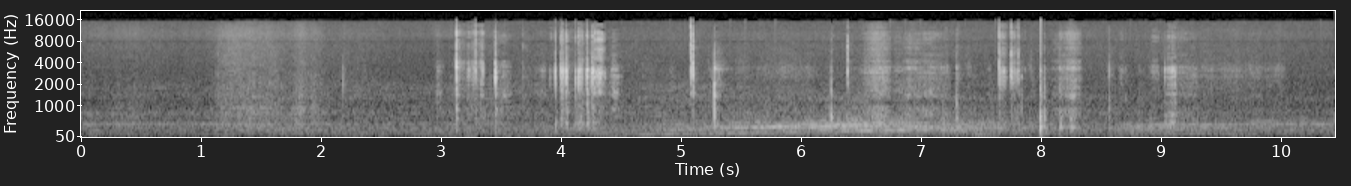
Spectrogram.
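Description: Scattered small clicks, taps and scratches of fingers and fingernails handling a small spray bottle held close to the microphone, with several sharp clicks from about three seconds in.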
